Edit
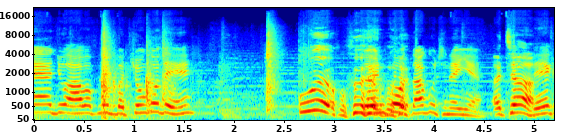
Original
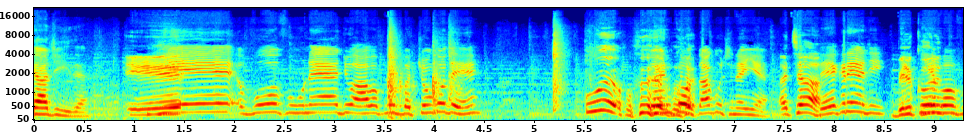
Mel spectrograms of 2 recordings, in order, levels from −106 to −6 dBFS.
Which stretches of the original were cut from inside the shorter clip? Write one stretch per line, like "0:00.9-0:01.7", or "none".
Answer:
none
